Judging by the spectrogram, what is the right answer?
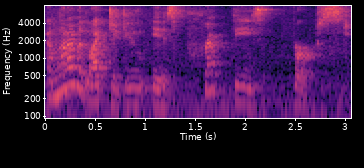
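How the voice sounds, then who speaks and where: Light background noise and audible room echo. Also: woman. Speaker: home cooking host. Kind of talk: cooking tutorial. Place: kitchen. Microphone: camera far.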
